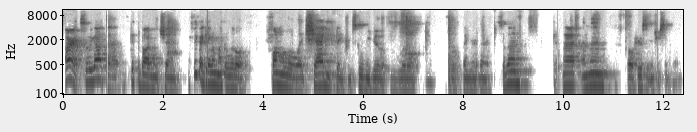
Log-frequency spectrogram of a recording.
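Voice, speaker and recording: A man's voice: mid-range voice, moderate pace, dark tone. Chatty man through a face mask, roomy echo. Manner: rambling, chatty, frequent "like" filler. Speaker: drawing instructor. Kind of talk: casual thinking-aloud drawing demonstration. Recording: echoey, roomy sound.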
